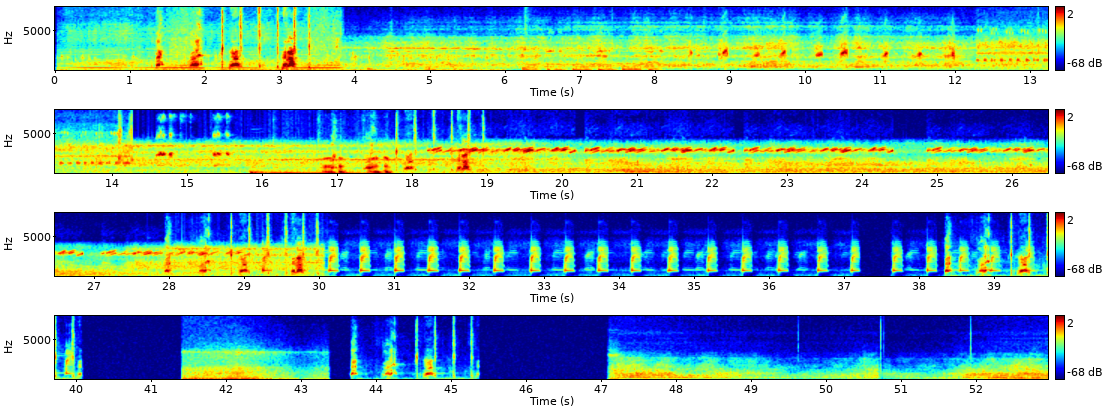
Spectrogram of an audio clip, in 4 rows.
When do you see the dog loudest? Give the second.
3 s.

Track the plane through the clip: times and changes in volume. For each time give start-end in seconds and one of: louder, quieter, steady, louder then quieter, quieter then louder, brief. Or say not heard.
0.0-30.1 steady
41.4-43.4 brief
47.0-52.9 quieter then louder.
